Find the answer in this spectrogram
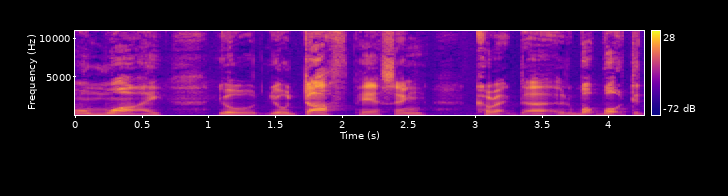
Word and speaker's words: Daith: it's Day thought it's Darth isn't it as in like Darth Vader you're absolutely right yeah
